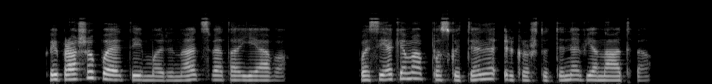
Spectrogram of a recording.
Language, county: Lithuanian, Marijampolė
